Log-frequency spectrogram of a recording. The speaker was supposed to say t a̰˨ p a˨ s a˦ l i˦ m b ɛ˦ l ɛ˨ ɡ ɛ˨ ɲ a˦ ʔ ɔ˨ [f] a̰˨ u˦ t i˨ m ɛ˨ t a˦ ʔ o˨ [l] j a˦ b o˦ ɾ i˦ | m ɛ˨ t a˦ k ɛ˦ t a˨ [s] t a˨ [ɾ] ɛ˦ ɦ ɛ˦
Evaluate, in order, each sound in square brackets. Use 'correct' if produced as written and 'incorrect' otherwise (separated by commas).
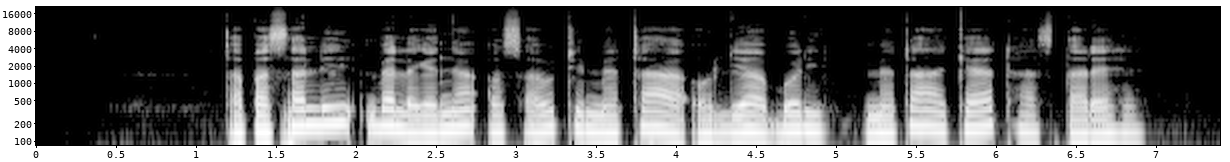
incorrect, correct, correct, correct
